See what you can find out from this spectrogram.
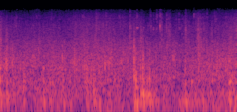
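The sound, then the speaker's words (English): A boat carrying scuba divers rocks on the ocean: a steady, soft wash of water and wind with scattered light knocks and thuds against the hull, fairly quiet, with no one talking. “Scuba divers on a boat.”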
